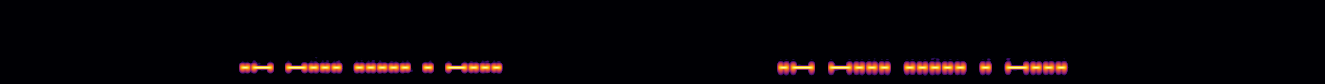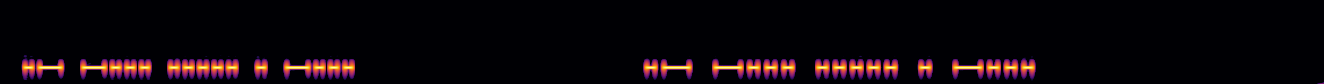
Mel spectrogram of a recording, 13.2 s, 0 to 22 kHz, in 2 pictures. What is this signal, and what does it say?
Morse code, heard as a keyed tone, about 32 wpm, 700 Hz. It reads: AB5EB AB5EB AB5EB AB5EB
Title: Speed Racing - USA 2x2 Call Signs 28wpm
